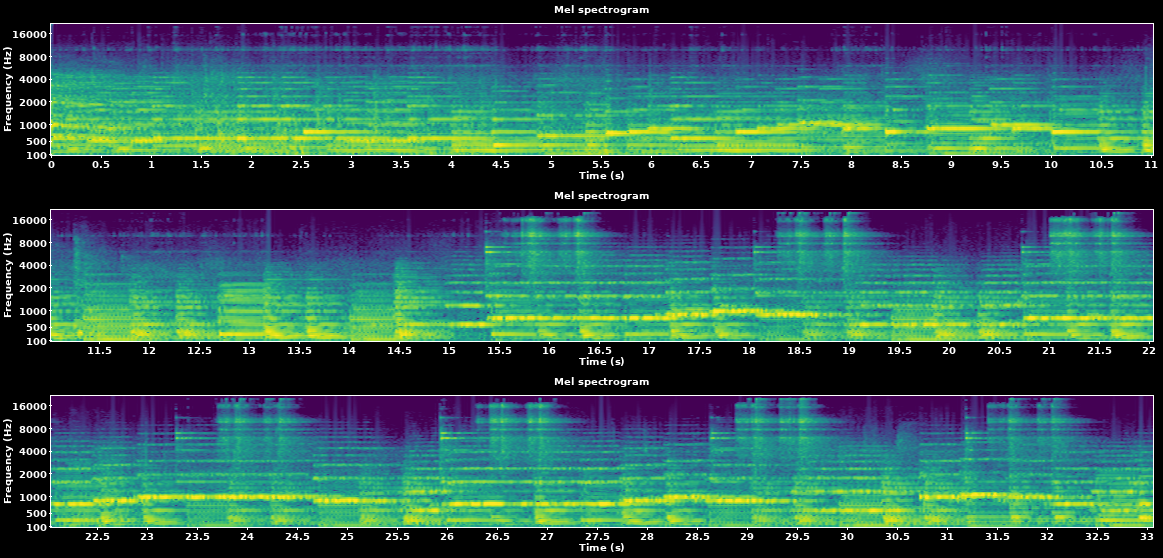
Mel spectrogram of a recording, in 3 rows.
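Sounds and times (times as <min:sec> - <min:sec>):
percussion shaker: 0:00.0 - 0:13.2, 0:15.2 - 0:19.9, 0:20.7 - 0:22.6, 0:23.2 - 0:25.0, 0:25.9 - 0:27.8, 0:28.5 - 0:32.5
recorder ensemble playing: 0:14.9 - 0:33.0.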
